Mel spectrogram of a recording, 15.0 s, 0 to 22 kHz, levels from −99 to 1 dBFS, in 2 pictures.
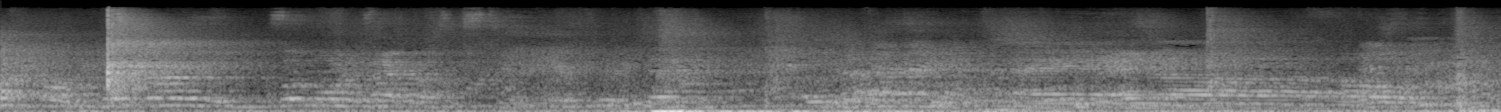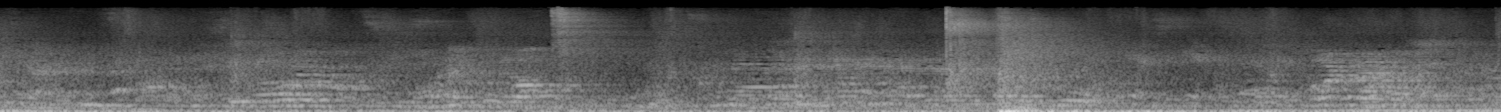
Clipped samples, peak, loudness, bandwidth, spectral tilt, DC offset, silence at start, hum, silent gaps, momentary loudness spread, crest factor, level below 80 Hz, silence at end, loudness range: under 0.1%; -2 dBFS; -32 LUFS; 16.5 kHz; -4 dB/octave; under 0.1%; 0 s; none; none; 10 LU; 26 dB; -34 dBFS; 0 s; 3 LU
